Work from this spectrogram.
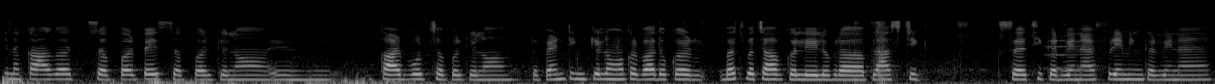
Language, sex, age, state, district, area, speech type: Maithili, female, 18-30, Bihar, Madhubani, rural, spontaneous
